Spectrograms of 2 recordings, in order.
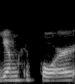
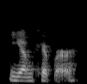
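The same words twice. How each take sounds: First: It is said with traditional non-American pronunciation. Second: It is said with Americanized pronunciation. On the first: "technically correct way to pronounce it" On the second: "the Americanized version"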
